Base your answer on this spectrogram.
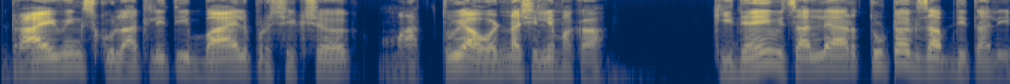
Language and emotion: Goan Konkani, disgusted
